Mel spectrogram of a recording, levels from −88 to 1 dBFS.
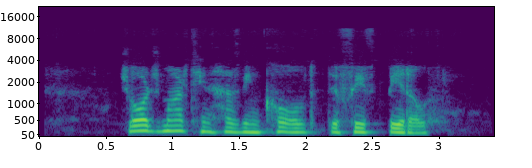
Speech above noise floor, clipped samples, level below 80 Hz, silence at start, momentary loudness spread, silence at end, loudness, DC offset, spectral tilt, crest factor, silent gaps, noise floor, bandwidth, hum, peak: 38 dB; under 0.1%; -58 dBFS; 0.6 s; 6 LU; 0.45 s; -24 LUFS; under 0.1%; -9.5 dB/octave; 18 dB; none; -61 dBFS; 11 kHz; none; -6 dBFS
